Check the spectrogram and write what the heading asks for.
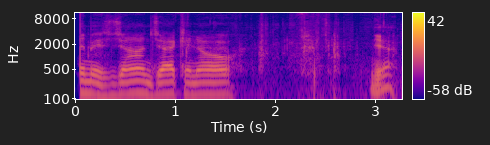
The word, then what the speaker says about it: Jacyno: with you uh your your name is John Jacko yeah jaino is one of the ways people pronounce it the way I pronounce it as jino but Jacko is good jino where's that name that uh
